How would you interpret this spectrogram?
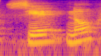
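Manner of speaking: "cieno" split in two, force on CIE; stress on CIE. Shown as a demonstration. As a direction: sound out CIE-no, stressing the first syllable of "cieno". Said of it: "fuerza de voz en la cie". ("cieno" con fuerza de voz en cie)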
